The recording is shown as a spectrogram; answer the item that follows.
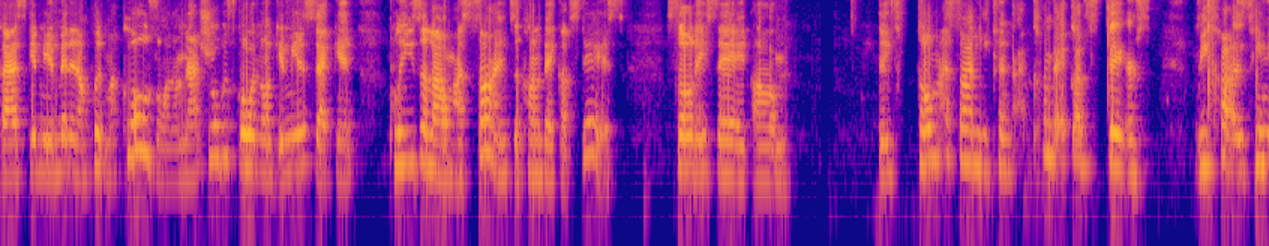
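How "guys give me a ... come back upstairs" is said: usual speaking voice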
